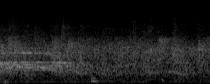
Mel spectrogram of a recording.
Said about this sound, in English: So let's give her a big round of applause.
